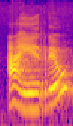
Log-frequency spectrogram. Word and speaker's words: aéreo: Por exemplo, aí nós temos aéreo, né, ó, aéreo. Então, aéreo, ela é uma palavra o quê? Esdrúxula, né? Está recaindo a sílaba tônica na terceira, na antepenúltima sílaba, e elas sempre serão acentuadas.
